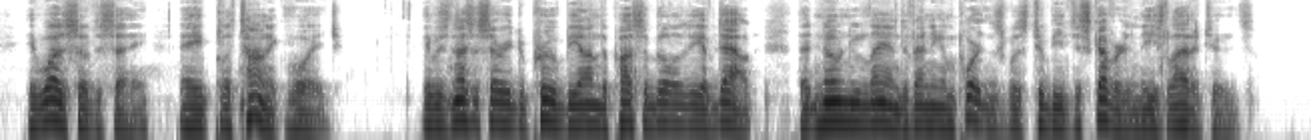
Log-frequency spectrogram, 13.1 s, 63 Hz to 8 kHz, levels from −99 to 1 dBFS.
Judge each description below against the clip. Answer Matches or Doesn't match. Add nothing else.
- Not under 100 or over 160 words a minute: Matches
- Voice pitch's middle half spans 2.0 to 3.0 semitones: Doesn't match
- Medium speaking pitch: Doesn't match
